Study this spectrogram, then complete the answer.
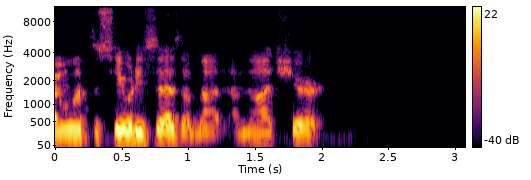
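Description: A man talks through an online call.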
